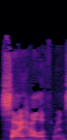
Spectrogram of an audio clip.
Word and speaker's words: cyhalothrin: Lambda, like the Greek letter. Cyhalothrin, C-Y-H-A-L-O-T-H-R-I-N. That's pretty effective, but it's only available to applicators, certified professional applicators.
